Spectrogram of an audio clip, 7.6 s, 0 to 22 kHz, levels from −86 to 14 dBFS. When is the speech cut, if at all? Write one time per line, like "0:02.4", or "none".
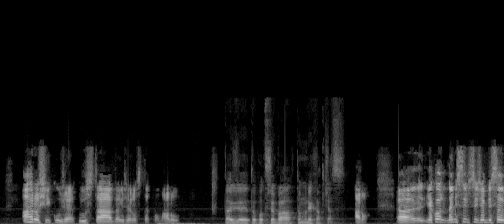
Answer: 0:03.3
0:05.3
